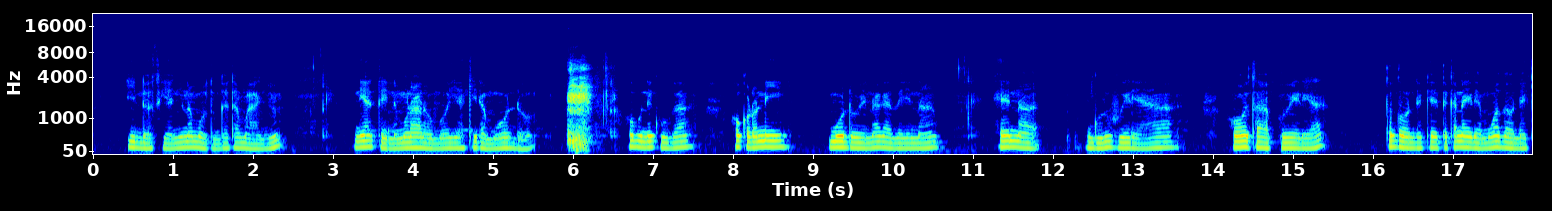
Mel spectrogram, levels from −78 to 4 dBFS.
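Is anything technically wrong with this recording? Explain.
No, nothing technically wrong can be heard anywhere in this speech recording.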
